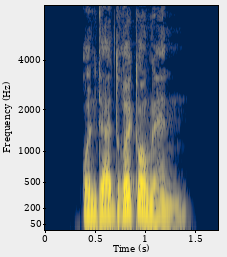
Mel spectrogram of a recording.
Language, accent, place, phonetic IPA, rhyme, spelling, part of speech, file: German, Germany, Berlin, [ˌʊntɐˈdʁʏkʊŋən], -ʏkʊŋən, Unterdrückungen, noun, De-Unterdrückungen.ogg
- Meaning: plural of Unterdrückung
